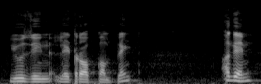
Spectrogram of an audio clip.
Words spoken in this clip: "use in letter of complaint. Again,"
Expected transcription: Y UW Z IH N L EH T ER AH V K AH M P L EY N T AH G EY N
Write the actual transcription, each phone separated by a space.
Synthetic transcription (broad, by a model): Y UW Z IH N L EH T ER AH P K AH M P L EY N T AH G EY N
